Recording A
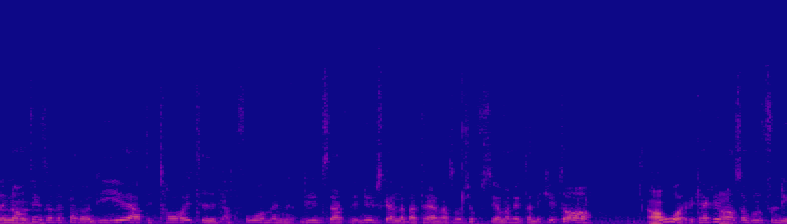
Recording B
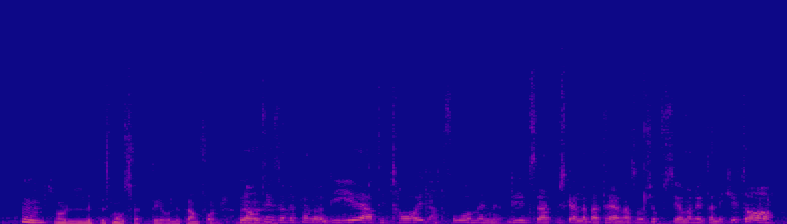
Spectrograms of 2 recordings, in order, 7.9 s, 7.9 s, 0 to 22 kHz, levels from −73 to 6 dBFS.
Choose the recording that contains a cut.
B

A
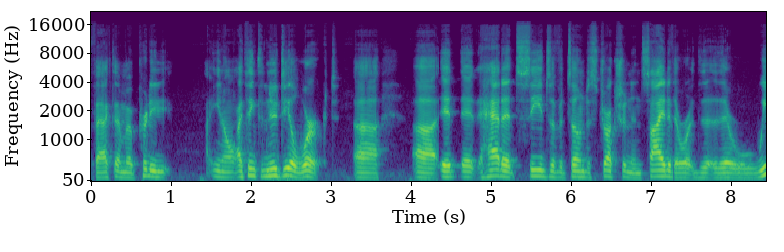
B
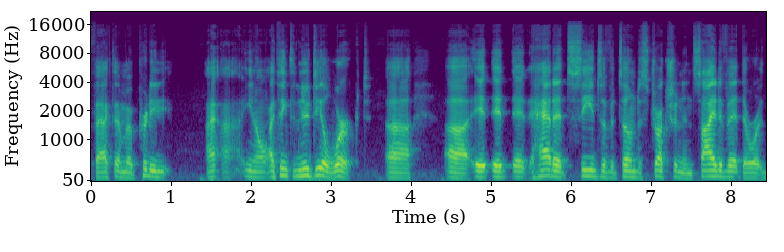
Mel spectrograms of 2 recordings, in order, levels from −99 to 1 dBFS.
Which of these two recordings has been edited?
A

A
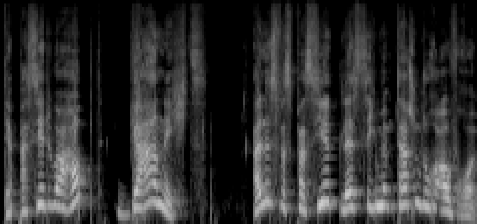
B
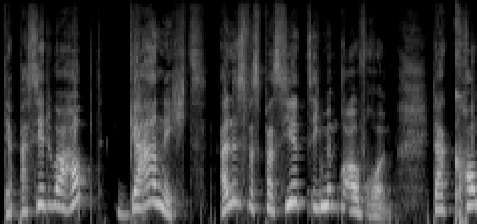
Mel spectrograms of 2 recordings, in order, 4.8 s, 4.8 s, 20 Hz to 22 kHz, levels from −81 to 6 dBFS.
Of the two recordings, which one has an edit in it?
B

